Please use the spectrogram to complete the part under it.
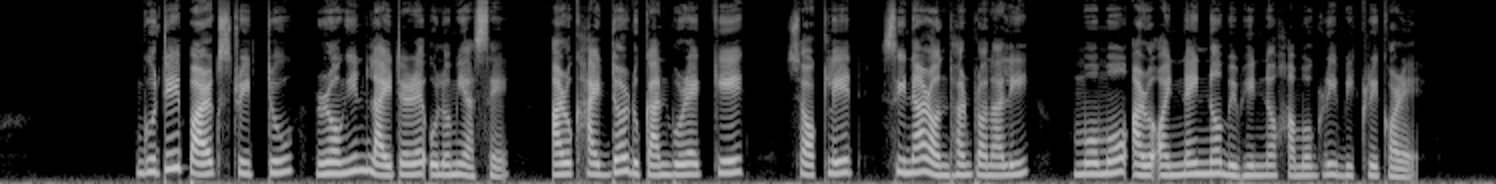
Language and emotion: Assamese, neutral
